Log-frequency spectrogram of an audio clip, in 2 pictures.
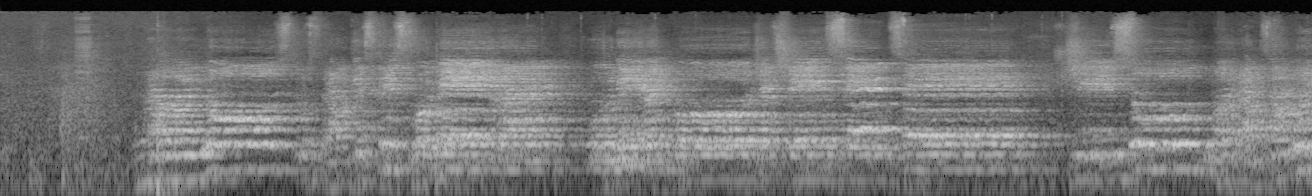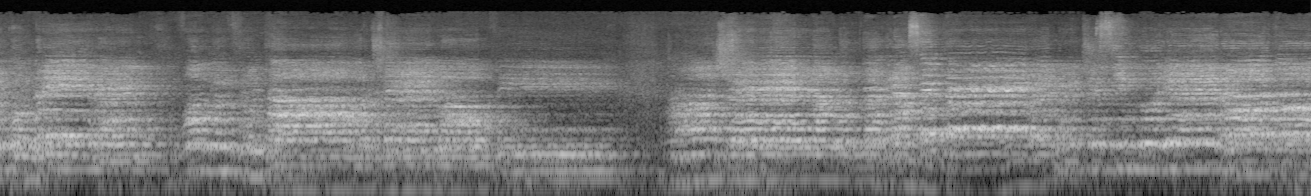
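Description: Small mixed choir of men's and women's voices singing unaccompanied under a conductor, coming in about a second and a half in and singing in phrases with short breaks between them.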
